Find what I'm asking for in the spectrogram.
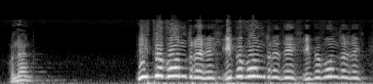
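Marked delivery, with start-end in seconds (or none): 1.3-3.6 high, loud calls, slightly fading; echoing shout. Acted. Child calls to the mountain, high echoing shout. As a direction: imitate praise echoing back, high and loud. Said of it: "dieses halt alles raus".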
